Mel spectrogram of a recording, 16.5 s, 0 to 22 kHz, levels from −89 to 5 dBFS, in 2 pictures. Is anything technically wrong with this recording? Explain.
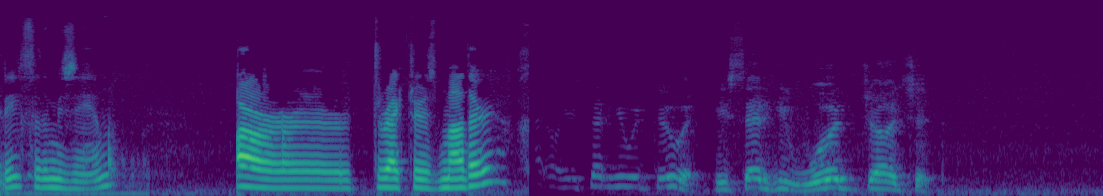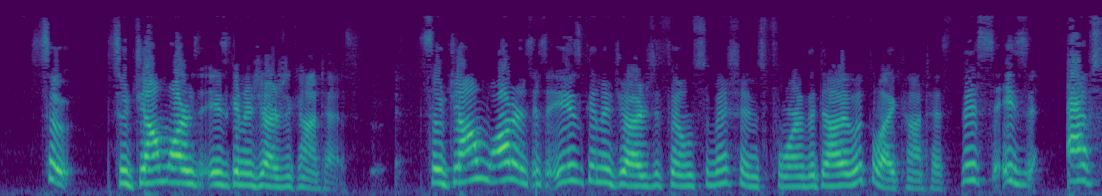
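Yes. At 2.54 s and 14.13 s there is damaged data in a compressed stream: the decoder misreads corrupted frames and briefly loses sync, giving a short blip.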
